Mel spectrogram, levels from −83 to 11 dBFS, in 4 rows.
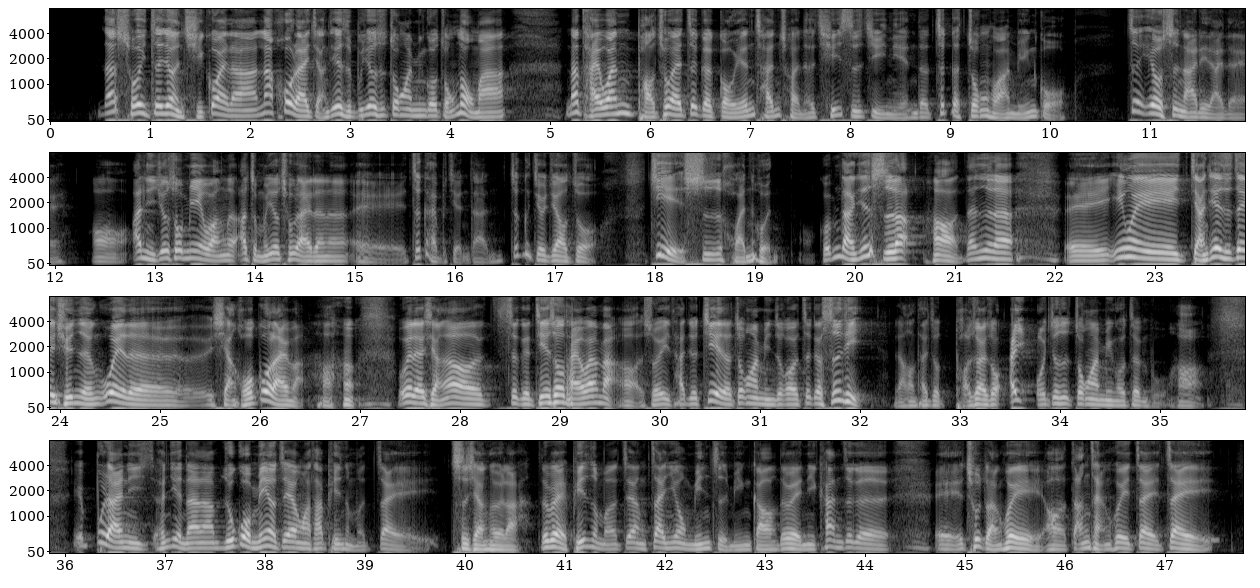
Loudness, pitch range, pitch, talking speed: -17 LUFS, 120-165 Hz, 135 Hz, 275 characters per minute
